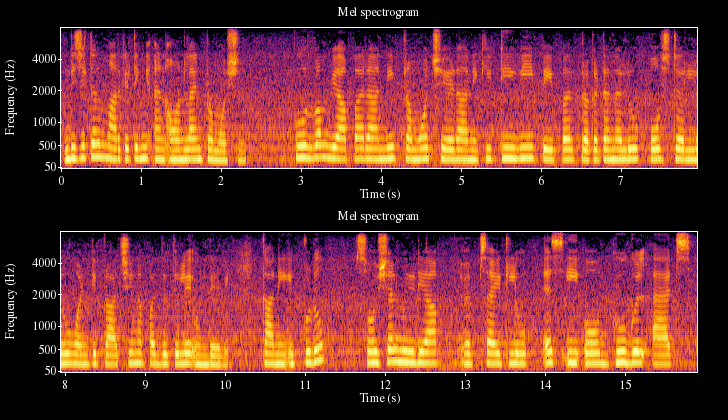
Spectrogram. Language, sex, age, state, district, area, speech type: Telugu, female, 18-30, Telangana, Jayashankar, urban, spontaneous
